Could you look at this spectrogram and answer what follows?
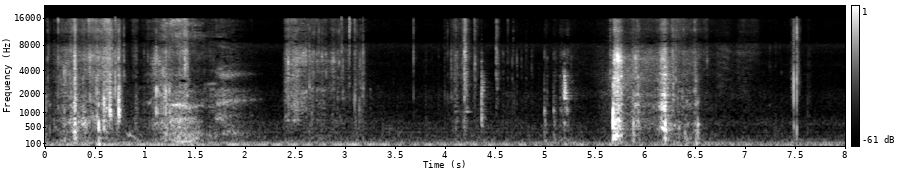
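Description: Plastic wrapping crinkling and rustling as a pistol safe is handled, pulled out of its cardboard box and unwrapped, with a few sharp knocks and rustles, the loudest about six seconds in.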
